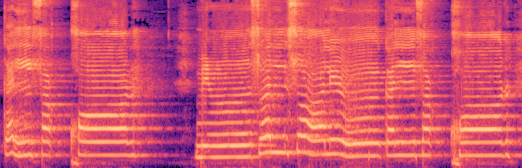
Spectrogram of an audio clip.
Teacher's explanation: فا کو خو کے ساتھ ملائیں, خو کو لمبا کریں, خو موٹا بھی ہے, الف کے ساتھ ہے, اس لیے ہم ایک سیکنڈ کھینچ رہے ہیں. را پہ زیر ہے تو را باریک تو ہے, لیکن یہاں پر ہم را کو ساکن کر دیں گے کیونکہ ہم یہاں پر سٹاپ کر رہے ہیں.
